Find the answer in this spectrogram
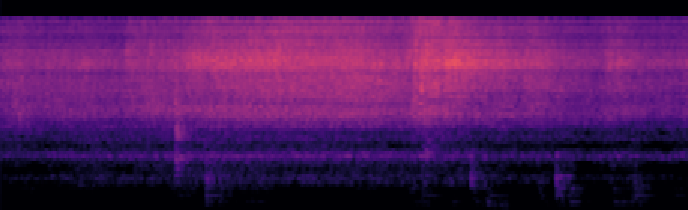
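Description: Onion, tomato and spice masala sizzling in hot oil in a steel pot as water is added, with a wooden spatula stirring and scraping through it. The sizzle swells about three and a half seconds in.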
